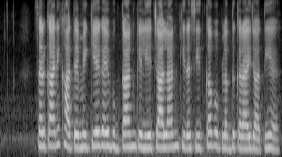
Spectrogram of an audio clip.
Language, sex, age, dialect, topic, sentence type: Hindi, female, 18-24, Hindustani Malvi Khadi Boli, banking, question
